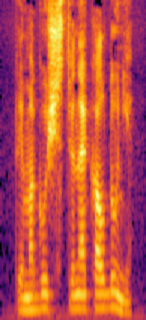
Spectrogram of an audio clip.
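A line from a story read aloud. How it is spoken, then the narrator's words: Quiet. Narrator (Russian): тихо сказал Пегас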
